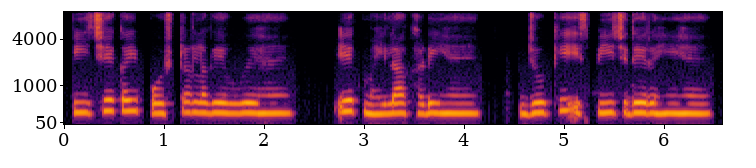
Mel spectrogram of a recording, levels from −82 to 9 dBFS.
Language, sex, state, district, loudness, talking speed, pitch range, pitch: Hindi, female, Uttar Pradesh, Lalitpur, -15 LUFS, 135 wpm, 220-235 Hz, 225 Hz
